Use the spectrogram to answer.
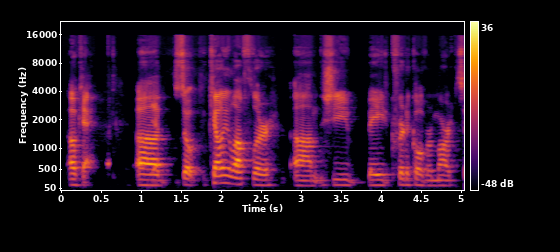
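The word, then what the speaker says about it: Loeffler: sorry yes um Kelly how how do you say your last name again luffler okay uh so Kelly loffler um she made critical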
